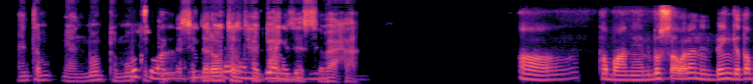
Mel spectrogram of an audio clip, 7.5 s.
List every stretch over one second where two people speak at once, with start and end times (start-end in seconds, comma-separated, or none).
1.3-3.3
